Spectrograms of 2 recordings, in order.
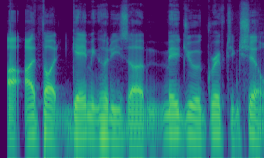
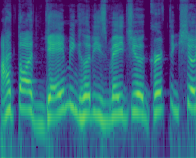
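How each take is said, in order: First: It is said in a put-on accent. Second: It is said in his normal voice.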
